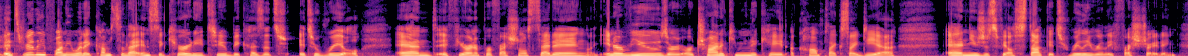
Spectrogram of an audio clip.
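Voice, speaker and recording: A woman's fairly high voice, an ordinary speaking voice, with ordinary pitch variation and a fairly quick pace. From Queens, New York (immigrated from Egypt as a child). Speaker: podcast co-host. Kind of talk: casual chat.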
